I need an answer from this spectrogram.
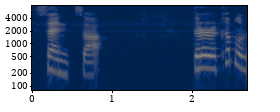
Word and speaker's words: senza: Most of the time, O and E are pronounced closed. O as in ponte, and E as in nero. If the O or the E is in a stressed syllable, it's sometimes pronounced open, O as in donna, and E as in senza.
